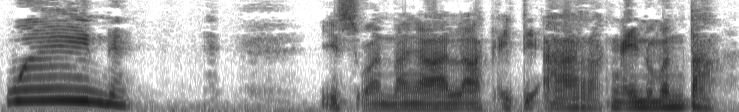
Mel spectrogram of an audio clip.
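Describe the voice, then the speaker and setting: A man's voice: mid-range voice, huge pitch swings, normal speed, dry recording. A man acting a merry drinking buddy who eggs his friend on, drawling and exclaiming, in an Ilocano-accented radio comedy drama. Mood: jolly. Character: merry, egging-on drinking buddy of the rowdy neighbour.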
